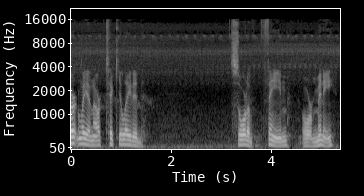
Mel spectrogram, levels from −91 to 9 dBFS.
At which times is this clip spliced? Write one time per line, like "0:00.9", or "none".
0:03.6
